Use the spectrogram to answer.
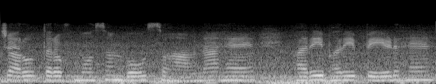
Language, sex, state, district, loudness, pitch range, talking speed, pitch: Hindi, female, Punjab, Fazilka, -15 LUFS, 185-200 Hz, 135 wpm, 190 Hz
